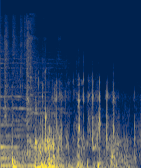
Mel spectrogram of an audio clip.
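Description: Background music that stops about half a second in, followed by water splashing and sloshing at the sea surface: a run of short, irregular splashes that die away.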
